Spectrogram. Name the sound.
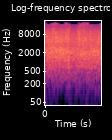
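applause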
